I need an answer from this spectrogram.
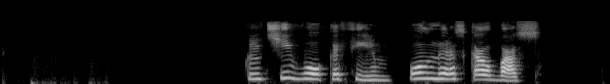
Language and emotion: Russian, neutral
